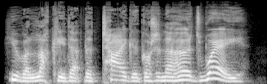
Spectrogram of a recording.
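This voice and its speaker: Here is a put-on character voice at a middle pitch, growling. It moves at a fairly quick pace. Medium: read story. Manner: arrogant.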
